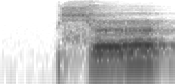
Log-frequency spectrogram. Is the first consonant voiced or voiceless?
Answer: voiceless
